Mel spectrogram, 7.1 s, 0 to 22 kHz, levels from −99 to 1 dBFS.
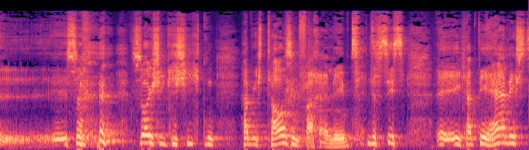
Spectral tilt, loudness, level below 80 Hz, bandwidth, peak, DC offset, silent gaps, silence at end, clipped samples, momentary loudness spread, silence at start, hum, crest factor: -3 dB/octave; -11 LUFS; -44 dBFS; 16.5 kHz; 0 dBFS; under 0.1%; none; 0 s; under 0.1%; 11 LU; 0 s; none; 12 dB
